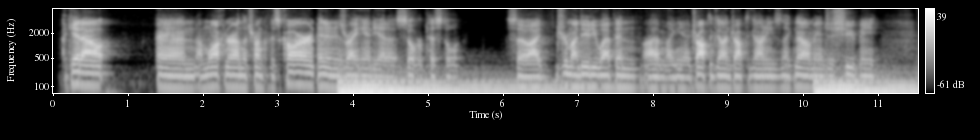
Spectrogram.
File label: Trailer broadcast; 2018 Dispatch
